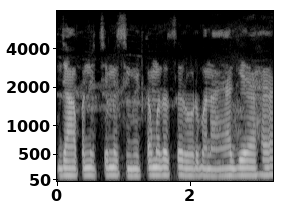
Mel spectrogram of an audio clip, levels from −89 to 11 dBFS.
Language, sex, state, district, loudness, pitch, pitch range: Hindi, male, Jharkhand, Garhwa, -19 LUFS, 130 Hz, 125-130 Hz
